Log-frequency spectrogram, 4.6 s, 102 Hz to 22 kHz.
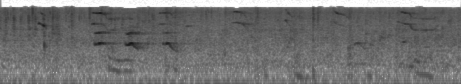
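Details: Rodin/Katana female puppy, 9 weeks old, giving a few short, high, bright yips in quick succession near the start, then quieter thin whines over steady low background hum.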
